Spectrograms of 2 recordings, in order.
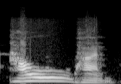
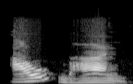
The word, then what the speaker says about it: আহ্বান: প্রথমে দেখো, আহ্বান। দেখো, স্বরে আছে না, স্বরে আছে না, আমরা কি বলছিলাম, স্বর ও বা স্বরে আ থাকলে তারপরে যদি হয় ব থাকে, তো স্বরে আছে তার সাথে কি হয় ব আছে, রাইট? তাহলে উচ্চারণে কি হবে ও ভ। দেখো, যেমন আহ্বান।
